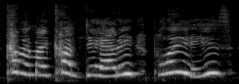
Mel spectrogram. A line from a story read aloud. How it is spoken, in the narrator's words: I quickly screamed out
